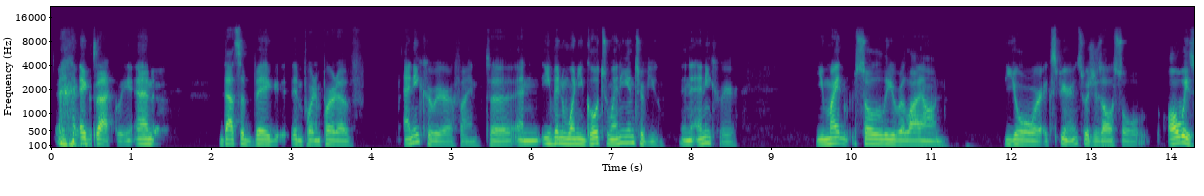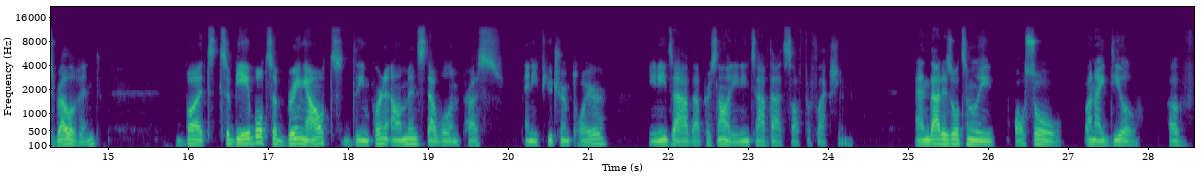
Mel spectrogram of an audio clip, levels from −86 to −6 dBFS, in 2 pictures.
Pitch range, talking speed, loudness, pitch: 110-135 Hz, 155 wpm, -28 LUFS, 120 Hz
